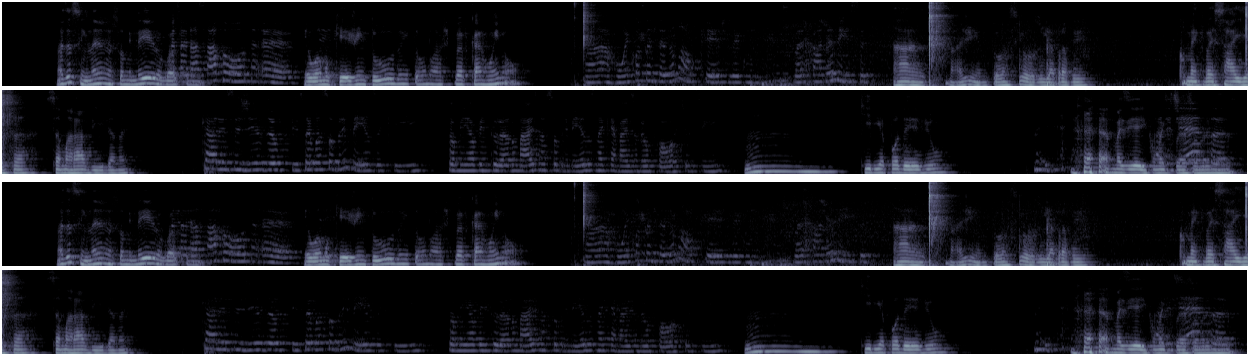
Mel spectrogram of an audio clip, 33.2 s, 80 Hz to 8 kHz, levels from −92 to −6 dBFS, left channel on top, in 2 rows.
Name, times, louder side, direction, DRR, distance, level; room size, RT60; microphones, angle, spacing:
voice 1, 0.7-2.6 4.0-6.9 11.9-14.5 15.7-18.3 26.5-27.8 28.1-29.3 30.9-33.0, left 1 dB, 10° left, 7 dB, 0.5 m, -47 dB
voice 2, 2.2-4.6 7.7-11.5 11.8-12.0 19.3-22.2 22.6-26.3 30.4-30.8 32.0-33.0, left 2 dB, 90° left, 2 dB, 3.2 m, -64 dB
sound 1, 7.6-16.9, right 3 dB, 10° right, 0.9 m, -48 dB
16.0 x 7.4 x 7.5 m, 0.64 s
head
